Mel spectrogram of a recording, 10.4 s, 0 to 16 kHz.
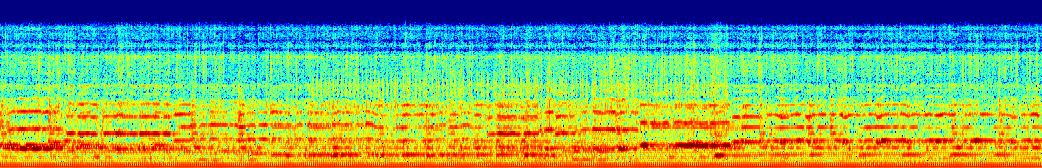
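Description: Hindustani classical music on violin with piano and tabla accompaniment, played from a 1940s 78 rpm shellac disc. The melody moves in held and sliding notes over a steady low hum and the disc's surface hiss.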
